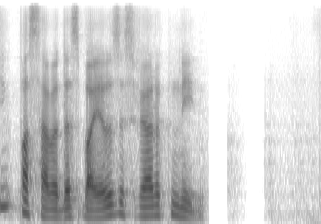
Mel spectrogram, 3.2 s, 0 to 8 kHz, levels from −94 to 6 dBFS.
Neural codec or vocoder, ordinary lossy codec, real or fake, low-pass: codec, 16 kHz, 0.2 kbps, FocalCodec; none; fake; 7.2 kHz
